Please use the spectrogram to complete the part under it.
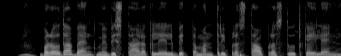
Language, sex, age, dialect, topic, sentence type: Maithili, female, 18-24, Southern/Standard, banking, statement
